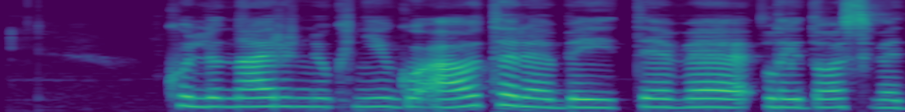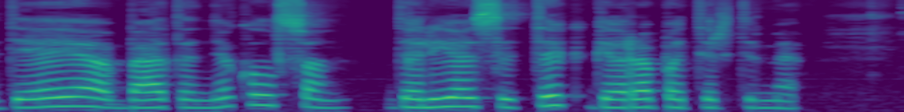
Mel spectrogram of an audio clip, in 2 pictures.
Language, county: Lithuanian, Klaipėda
